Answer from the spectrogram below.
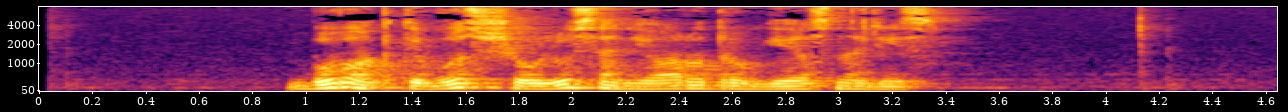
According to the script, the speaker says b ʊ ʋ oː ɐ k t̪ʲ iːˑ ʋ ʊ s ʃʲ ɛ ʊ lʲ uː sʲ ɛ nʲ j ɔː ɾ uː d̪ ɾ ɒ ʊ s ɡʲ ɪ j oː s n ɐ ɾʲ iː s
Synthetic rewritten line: b ʊ ʋ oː ɐ k t̪ʲ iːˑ ʋ ʊ s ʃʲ ɛ ʊ lʲ uː sʲ ɛ nʲ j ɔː ɾ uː d̪ ɾ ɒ ʊ ɡʲ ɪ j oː s n ɐ ɾʲ iː s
